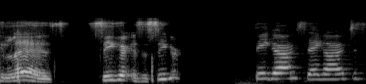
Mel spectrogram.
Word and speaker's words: Segar: Segar. Just spell it right on the check.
